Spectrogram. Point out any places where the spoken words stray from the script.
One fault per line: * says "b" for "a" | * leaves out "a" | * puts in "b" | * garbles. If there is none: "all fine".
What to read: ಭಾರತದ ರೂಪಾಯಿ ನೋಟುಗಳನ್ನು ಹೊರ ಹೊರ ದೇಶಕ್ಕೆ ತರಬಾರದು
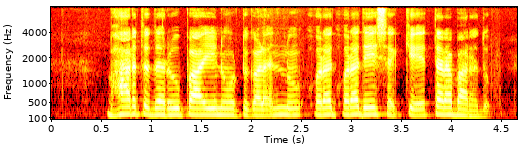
all fine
